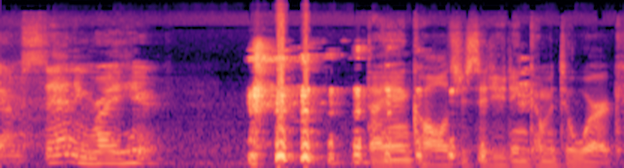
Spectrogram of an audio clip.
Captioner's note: laughing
